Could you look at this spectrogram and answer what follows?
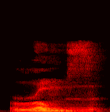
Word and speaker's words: rooms: All right, so you've got to concentrate on the sound at the end of that word. Okay, so if I put it singular, it's room. Okay, but if I put s, rooms. It's a sound z, just like the bees do.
